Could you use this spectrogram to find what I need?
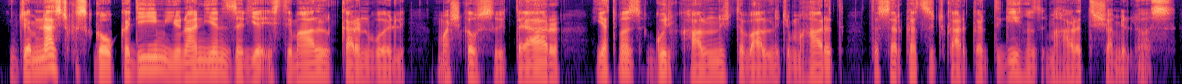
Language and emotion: Kashmiri, neutral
